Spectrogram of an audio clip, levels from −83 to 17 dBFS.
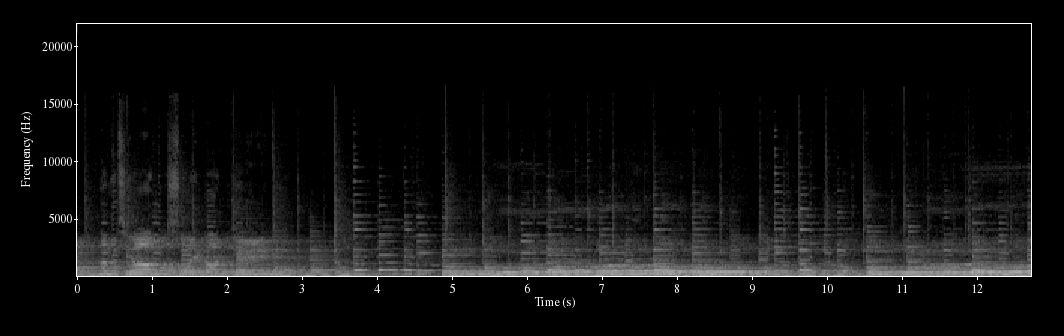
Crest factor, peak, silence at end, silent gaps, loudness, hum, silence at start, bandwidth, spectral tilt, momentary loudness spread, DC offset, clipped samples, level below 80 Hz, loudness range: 16 dB; -12 dBFS; 0 s; none; -28 LUFS; none; 0 s; 13.5 kHz; -7 dB/octave; 8 LU; under 0.1%; under 0.1%; -48 dBFS; 6 LU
